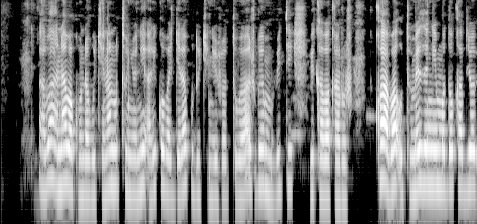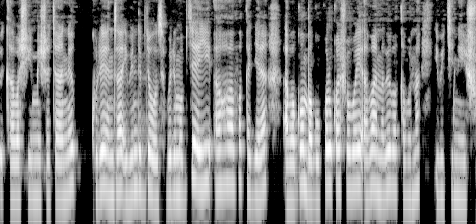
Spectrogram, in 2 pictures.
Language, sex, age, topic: Kinyarwanda, female, 18-24, education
